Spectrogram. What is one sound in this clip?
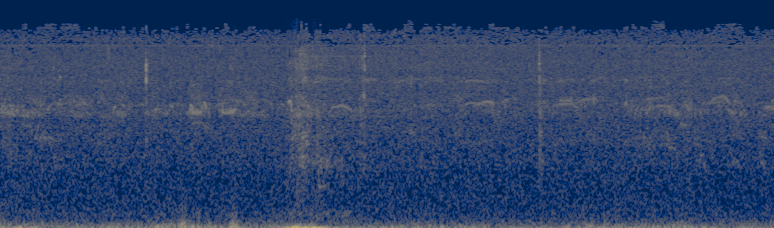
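Choppy water laps against a plastic kayak hull.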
